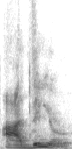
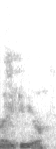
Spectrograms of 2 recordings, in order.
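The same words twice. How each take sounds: First: "Idea" said as "idear" with an added r at the end; "Idea" in a New York accent, ending in "er". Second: Said in the usual way. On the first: Shown as a demonstration. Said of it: "that was my New York accent". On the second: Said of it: "when I would say idea and pizza".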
